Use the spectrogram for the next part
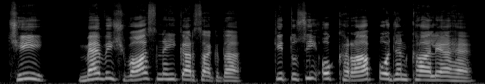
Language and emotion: Punjabi, disgusted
